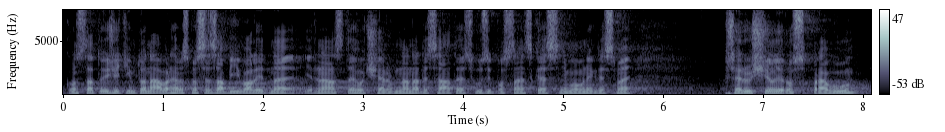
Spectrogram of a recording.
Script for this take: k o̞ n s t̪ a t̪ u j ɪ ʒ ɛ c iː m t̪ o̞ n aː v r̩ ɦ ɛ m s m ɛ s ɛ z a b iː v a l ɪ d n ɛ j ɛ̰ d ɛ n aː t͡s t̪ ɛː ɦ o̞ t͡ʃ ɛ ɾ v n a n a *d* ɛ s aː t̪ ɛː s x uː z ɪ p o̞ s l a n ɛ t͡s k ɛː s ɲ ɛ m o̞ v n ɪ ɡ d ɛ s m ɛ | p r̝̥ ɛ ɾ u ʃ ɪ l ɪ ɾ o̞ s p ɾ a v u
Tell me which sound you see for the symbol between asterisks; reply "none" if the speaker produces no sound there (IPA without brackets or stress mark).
d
